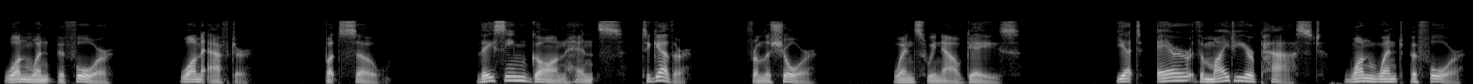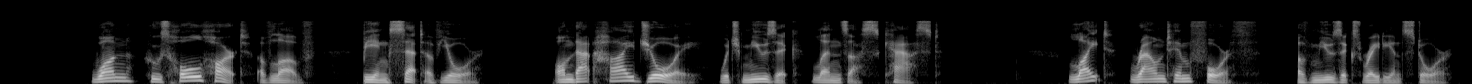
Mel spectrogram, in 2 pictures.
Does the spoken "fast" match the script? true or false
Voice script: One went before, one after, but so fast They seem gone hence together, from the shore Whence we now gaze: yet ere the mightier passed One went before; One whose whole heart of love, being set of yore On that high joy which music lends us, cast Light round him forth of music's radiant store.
false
